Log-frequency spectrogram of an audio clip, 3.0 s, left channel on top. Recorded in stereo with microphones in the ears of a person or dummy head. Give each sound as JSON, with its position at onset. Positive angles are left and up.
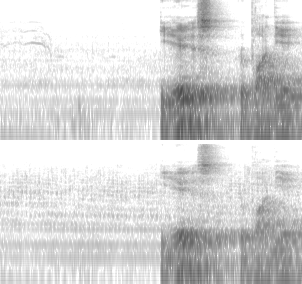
{"t": 1.6, "sound": "a man speaking", "side_deg": 25, "distance_m": 0.7}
